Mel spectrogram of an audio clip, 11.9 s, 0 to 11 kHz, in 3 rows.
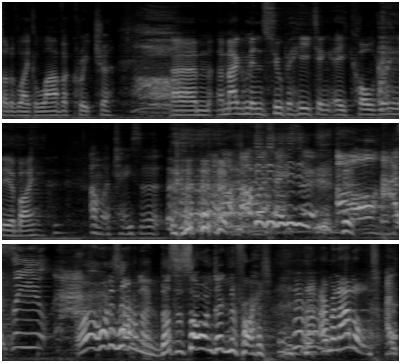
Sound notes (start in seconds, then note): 1.2 gasp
